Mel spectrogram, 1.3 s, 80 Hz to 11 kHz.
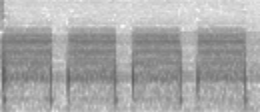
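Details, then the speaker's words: HamCan regenerative transceiver, first power-up, about 2.5 kHz off crystal frequency: keyed dits give only sharp clicks about three per second over hiss, no musical tone; suspected audio amplifier biasing fault, cause unclear. "when I send a series of dits you don't hear anything res resembling a musical tone at all all you hear are a bunch of"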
